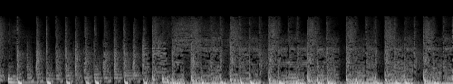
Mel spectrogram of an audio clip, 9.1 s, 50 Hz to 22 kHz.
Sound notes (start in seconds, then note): 5.1 audience applauding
